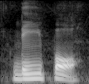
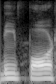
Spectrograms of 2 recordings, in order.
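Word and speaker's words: depot: रहा है, हमदर्द book डीपो। तो ये टी इसका साइलेंट है, डीपॉट नहीं पढ़ेंगे, डीपो, डिपो हम पढ़ते हैं आमतौर पे, डिपो, कॉमा लगाएंगे।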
